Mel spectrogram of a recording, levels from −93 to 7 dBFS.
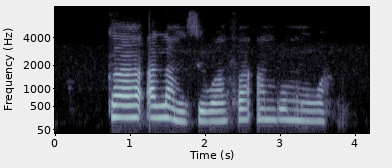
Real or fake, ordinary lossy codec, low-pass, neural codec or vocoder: real; Opus, 32 kbps; 7.2 kHz; none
